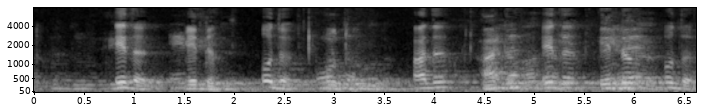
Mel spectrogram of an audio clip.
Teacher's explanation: دال ہے حروف قلقلہ، اس لیے یہاں پہ آواز لوٹے گی، اب جنبش ہوگی۔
